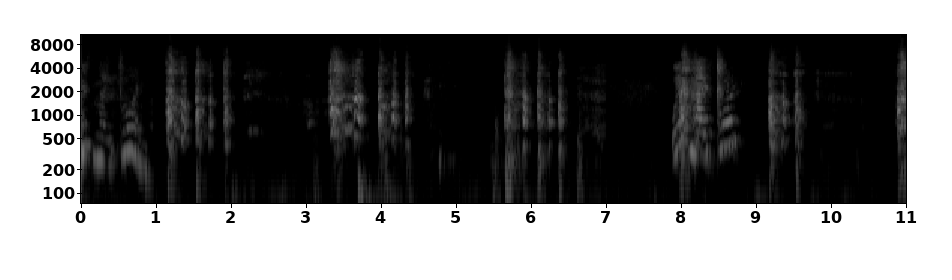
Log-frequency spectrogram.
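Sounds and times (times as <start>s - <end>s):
woman coughing: 1.1s - 2.2s, 3.3s - 4.5s, 5.6s - 6.7s, 8.0s - 8.4s, 9.2s - 9.8s.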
